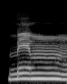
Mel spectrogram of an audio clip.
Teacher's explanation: तो उस सूरत में जब हम मीम का गुन्ना करेंगे तो हम हमारे दोनों होठ आपस में मिल जाते हैं और नाक से आवाज जारी होती है · جیسے کہ ایک لفظ ہے مما، تو اس کو ہم ادا کریں گے تو آپ اپنے ریپیٹ کریں اپنے اپنے جہاں آپ لوگ ابھی تشریف رکھتی ہیں، تو آپ اس چیز پہ غور کریے کہ آپ کے ہونٹ بند ہوں گے، ناک سے آواز جاری ہوگی مم، تو دونوں ہونٹ ملیں گے. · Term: मीम गुन्ना, میم غنہ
